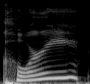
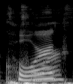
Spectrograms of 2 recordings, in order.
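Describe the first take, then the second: First: The name has two syllables, ending in 'ee'. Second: The name has one syllable, with no final vowel. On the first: "I think you would pronounce it Corey" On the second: "or Core"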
